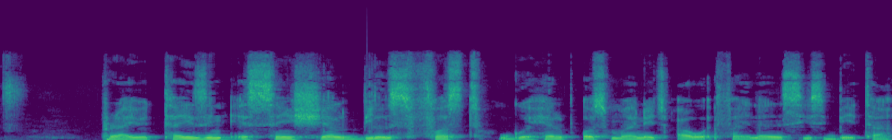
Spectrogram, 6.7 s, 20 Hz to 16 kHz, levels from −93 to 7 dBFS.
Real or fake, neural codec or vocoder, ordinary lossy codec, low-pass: real; none; AAC, 48 kbps; 9.9 kHz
